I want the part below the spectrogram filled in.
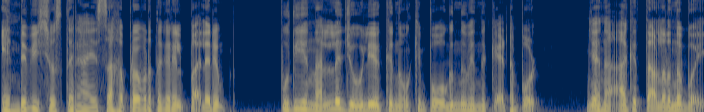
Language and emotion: Malayalam, sad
